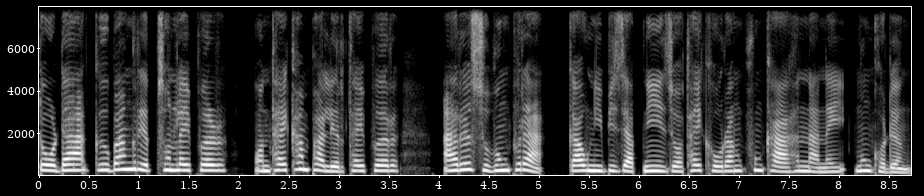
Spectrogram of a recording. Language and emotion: Bodo, neutral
